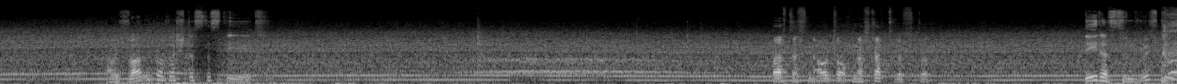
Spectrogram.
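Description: A racing car engine hums steadily at high speed.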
